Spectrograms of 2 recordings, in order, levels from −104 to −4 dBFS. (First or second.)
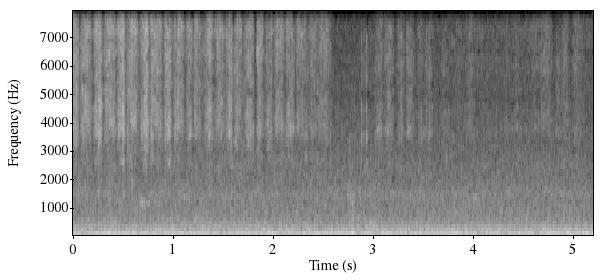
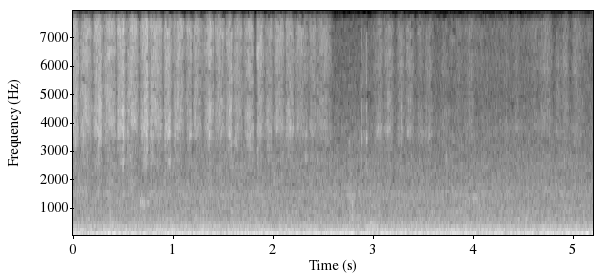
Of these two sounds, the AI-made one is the first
